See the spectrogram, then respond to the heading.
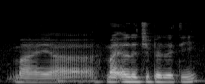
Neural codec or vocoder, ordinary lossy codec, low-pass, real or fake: none; none; 7.2 kHz; real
